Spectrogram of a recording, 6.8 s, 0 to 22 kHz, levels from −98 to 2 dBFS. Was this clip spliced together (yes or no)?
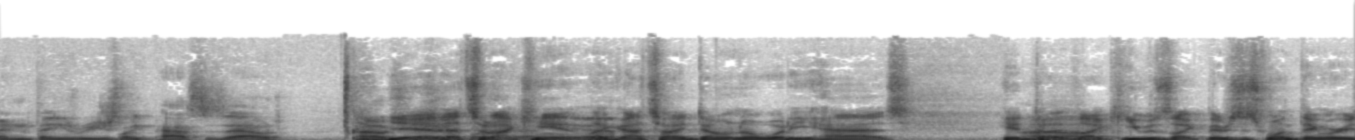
no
